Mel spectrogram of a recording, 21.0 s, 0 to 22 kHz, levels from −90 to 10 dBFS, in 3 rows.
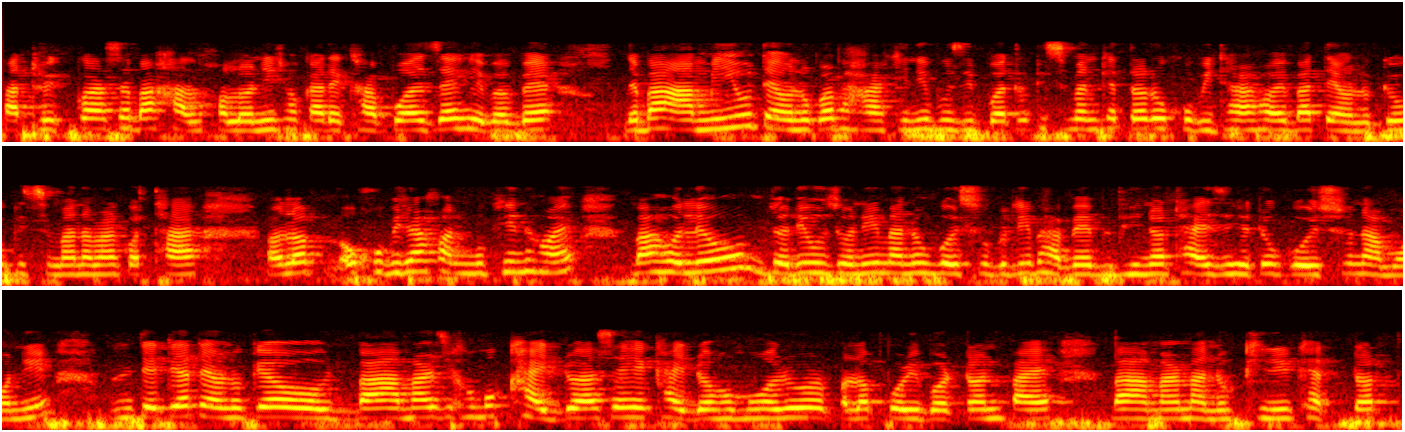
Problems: none marked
